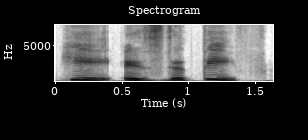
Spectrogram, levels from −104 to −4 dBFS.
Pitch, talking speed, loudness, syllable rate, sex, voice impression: 205 Hz, 145 wpm, -16 LUFS, 2.7 syllables/s, female, very feminine, very young, very thin, slightly tensed, slightly weak, slightly bright, very soft, clear, fluent, raspy, very cute, very intellectual, very refreshing, sincere, very calm, very friendly, very reassuring, very unique, very elegant, slightly wild, very sweet, lively, very kind, modest, light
